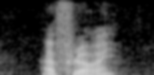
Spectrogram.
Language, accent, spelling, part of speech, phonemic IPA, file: French, France, affleurer, verb, /a.flœ.ʁe/, LL-Q150 (fra)-affleurer.wav
- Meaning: 1. to place on the same level with, to show on the same surface 2. to crop up, to surface, to poke one's head out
